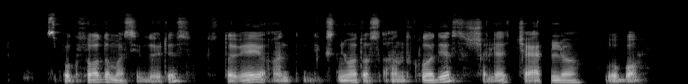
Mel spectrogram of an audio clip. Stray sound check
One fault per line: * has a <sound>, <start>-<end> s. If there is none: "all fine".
* has a dropout, 5.4-5.5 s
